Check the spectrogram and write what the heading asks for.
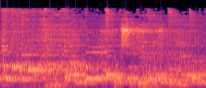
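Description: A live band with a string orchestra playing a Persian pop song, heard loud and steady from the audience in a concert hall. Long notes are held, with a cymbal-like splash about two and a half seconds in and no clear singing.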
